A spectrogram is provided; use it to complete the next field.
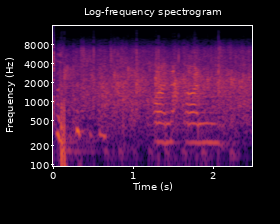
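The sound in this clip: Audience applause after a talk: dense, continuous clapping with voices speaking over it.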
